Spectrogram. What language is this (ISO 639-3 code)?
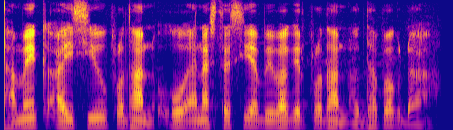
ben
